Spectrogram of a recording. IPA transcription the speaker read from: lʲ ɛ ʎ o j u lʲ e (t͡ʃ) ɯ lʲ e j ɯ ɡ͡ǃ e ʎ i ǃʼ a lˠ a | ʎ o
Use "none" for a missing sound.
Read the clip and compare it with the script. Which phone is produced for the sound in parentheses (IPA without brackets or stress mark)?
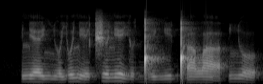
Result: t͡ʃ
